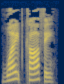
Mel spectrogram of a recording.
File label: "white coffee", uk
